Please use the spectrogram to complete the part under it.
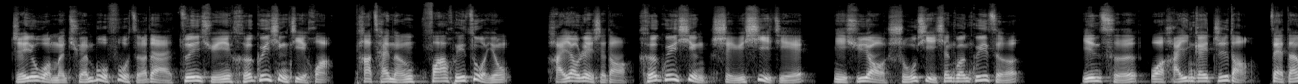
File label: Mandarin male; Foreign language voice over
